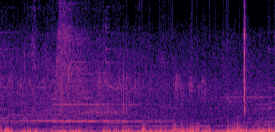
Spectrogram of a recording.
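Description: Wind buffeting the microphone, an uneven low rumble, with a faint steady high hum and a single sharp click near the end.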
